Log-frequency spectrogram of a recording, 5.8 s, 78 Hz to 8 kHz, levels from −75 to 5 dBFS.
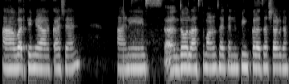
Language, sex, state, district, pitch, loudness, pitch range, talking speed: Marathi, female, Goa, North and South Goa, 190 Hz, -18 LUFS, 185-195 Hz, 165 wpm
